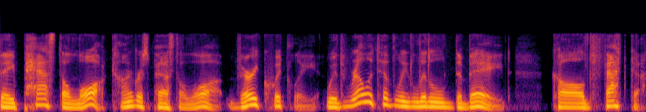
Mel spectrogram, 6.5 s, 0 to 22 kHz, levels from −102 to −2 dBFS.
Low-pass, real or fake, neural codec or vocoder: 7.2 kHz; real; none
